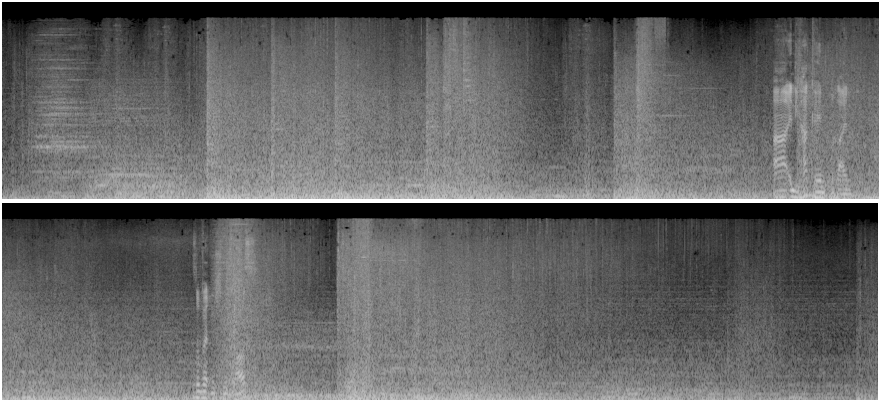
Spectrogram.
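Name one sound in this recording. A low rumble of heavy stomping footsteps goes on.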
